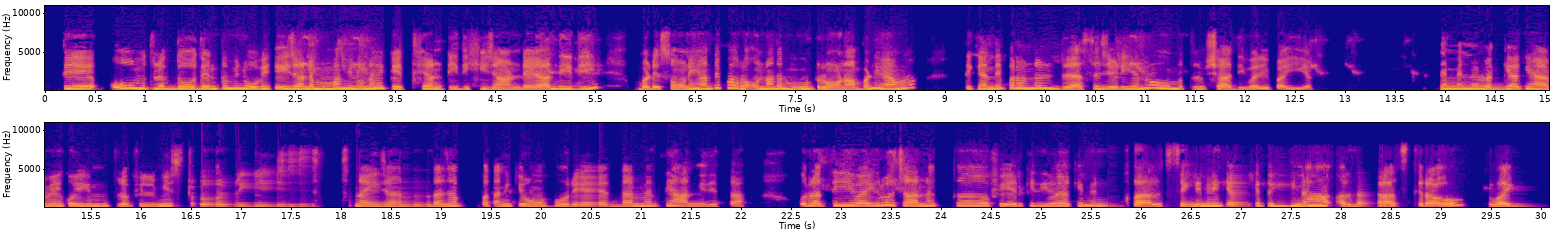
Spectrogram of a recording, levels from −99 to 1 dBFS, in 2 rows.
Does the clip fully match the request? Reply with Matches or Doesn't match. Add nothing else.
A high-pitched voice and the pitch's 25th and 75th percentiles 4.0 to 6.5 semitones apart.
Matches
